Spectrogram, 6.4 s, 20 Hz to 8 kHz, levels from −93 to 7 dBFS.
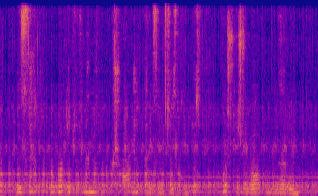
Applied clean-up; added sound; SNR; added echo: neural separator model SepFormer DNS4.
